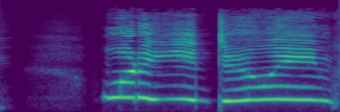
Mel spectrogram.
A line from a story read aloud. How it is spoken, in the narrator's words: cried Finn, horrified to see the most beautiful girl he had ever known in real life pinned beneath his violence-prone sister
